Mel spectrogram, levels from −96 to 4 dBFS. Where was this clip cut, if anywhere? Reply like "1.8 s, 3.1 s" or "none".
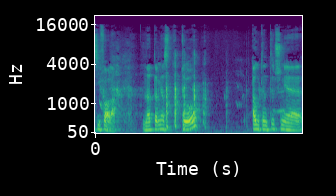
none

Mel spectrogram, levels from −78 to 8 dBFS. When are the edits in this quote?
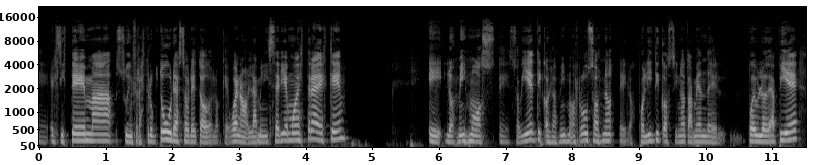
8.6 s

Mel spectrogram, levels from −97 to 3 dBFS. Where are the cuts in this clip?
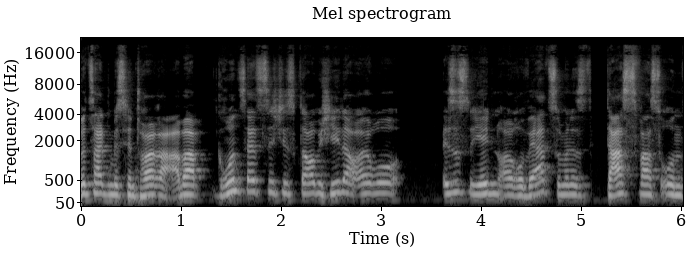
5.1 s

